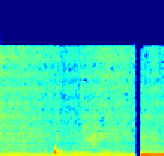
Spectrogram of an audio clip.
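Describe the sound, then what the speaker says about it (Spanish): Tamale sauce added to very hot oil in a pot gives a steady, close sizzling and frying hiss with a brief stir, then a short cut and a louder, continuous sizzle. "con el aceite muy caliente agregamos nuestra salsa"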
